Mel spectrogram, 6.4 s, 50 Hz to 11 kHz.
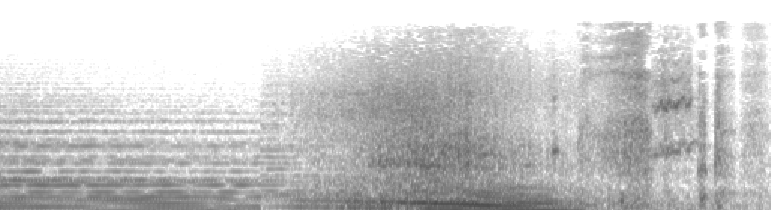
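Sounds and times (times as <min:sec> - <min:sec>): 
car engine running and revving: 0:02.1 - 0:06.0
tire squeal: 0:02.3 - 0:06.2.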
